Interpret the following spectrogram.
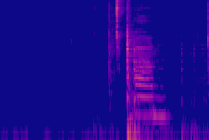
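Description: A woman's short closed-mouth 'mm' after swallowing a gulp of green smoothie, her reaction to its strong taste, about halfway through. A few small clicks come just before and after it.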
